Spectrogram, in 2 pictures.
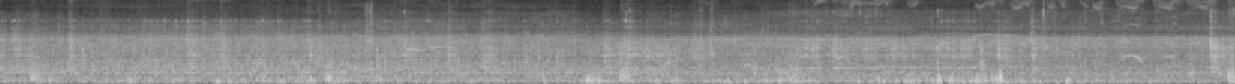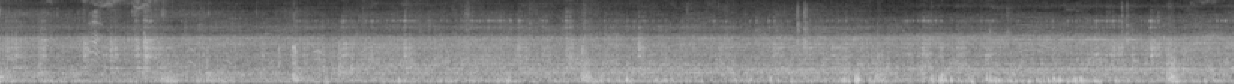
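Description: Rockin' Rabbits kiddie track ride car rolling along its steel track: a steady motor hum and rumble, with occasional knocks and clatter. Voices are heard in the background.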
